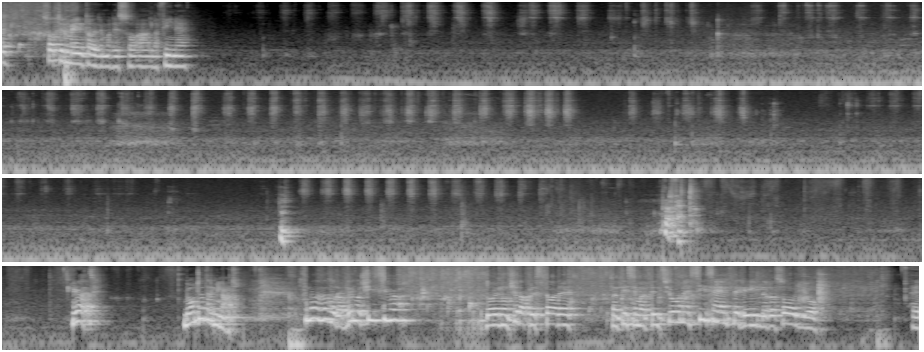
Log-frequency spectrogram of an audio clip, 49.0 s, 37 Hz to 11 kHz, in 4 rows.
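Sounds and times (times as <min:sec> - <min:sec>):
razor scraping beard stubble: 0:03.0 - 0:20.0, 0:20.6 - 0:26.9, 0:28.4 - 0:32.8, 0:33.9 - 0:37.7.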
